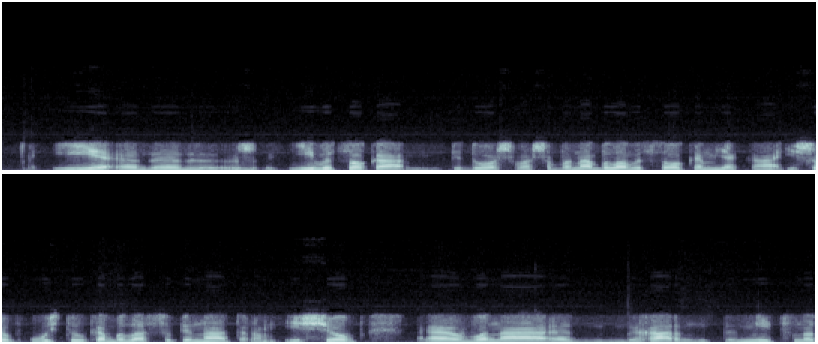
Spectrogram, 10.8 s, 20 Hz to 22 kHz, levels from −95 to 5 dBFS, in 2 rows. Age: 20-39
